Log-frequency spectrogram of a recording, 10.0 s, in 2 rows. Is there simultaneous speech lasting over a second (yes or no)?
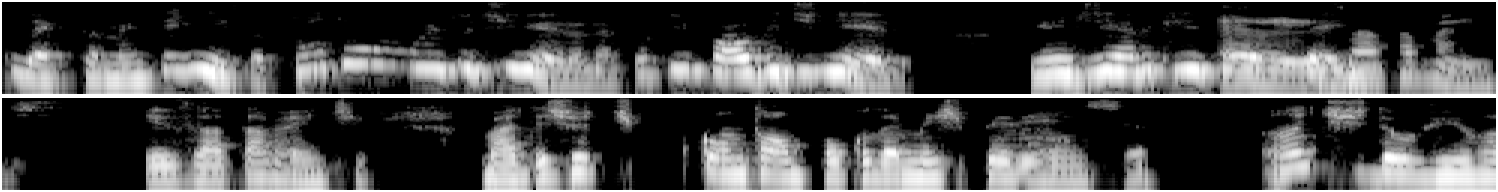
no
